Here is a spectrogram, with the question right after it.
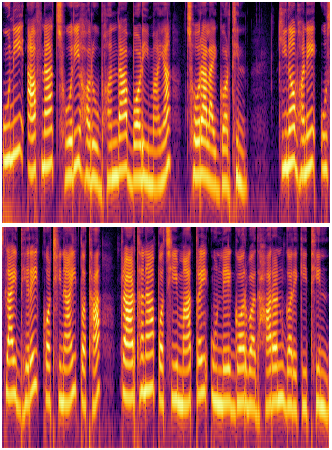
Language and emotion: Nepali, neutral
